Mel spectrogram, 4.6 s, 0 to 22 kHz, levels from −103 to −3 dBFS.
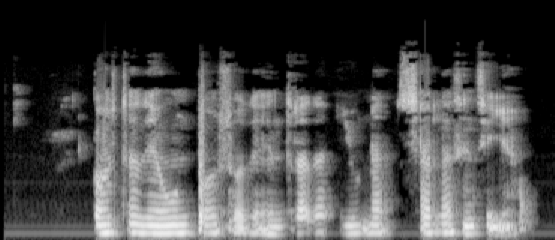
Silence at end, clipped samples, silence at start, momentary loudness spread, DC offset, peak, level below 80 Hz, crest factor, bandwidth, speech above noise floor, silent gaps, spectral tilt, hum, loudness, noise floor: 0.2 s; under 0.1%; 0.8 s; 7 LU; under 0.1%; 0 dBFS; -54 dBFS; 16 dB; 9 kHz; 34 dB; none; -5.5 dB/octave; none; -16 LUFS; -50 dBFS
